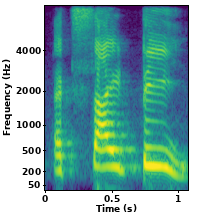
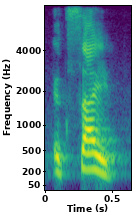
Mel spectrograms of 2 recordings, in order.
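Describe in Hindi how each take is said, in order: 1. इसके अंत में एक अतिरिक्त स्वर ध्वनि है। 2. यह अंतिम t ध्वनि पर खत्म होता है।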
